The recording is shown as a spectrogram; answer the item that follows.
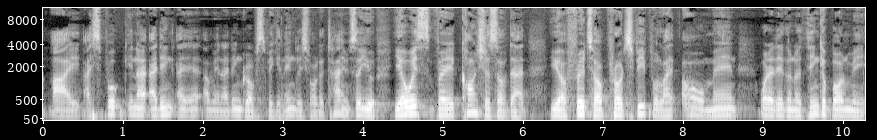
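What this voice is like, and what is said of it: Non-native English accent. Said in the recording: “My accent didn't sound right ... they say I have an accent”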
